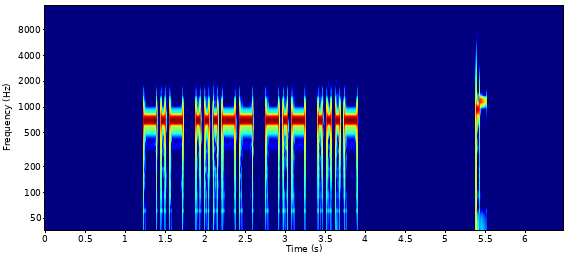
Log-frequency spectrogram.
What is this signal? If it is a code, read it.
Morse code, heard as a keyed tone, about 22 wpm, 700 Hz. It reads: K3KV
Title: USA Call Signs - 4 Characters - 3x Character Spacing - 22wpm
